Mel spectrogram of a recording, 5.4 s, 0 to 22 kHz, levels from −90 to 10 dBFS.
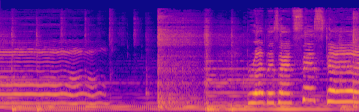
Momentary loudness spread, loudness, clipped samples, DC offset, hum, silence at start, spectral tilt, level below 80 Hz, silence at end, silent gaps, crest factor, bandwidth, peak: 17 LU; -20 LUFS; under 0.1%; under 0.1%; none; 0 s; -5 dB/octave; -52 dBFS; 0 s; none; 18 dB; 16.5 kHz; -2 dBFS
